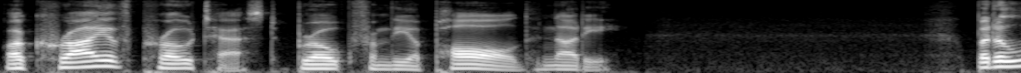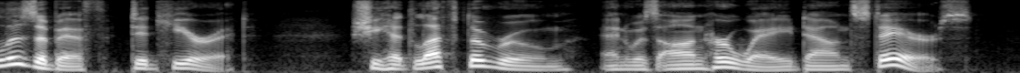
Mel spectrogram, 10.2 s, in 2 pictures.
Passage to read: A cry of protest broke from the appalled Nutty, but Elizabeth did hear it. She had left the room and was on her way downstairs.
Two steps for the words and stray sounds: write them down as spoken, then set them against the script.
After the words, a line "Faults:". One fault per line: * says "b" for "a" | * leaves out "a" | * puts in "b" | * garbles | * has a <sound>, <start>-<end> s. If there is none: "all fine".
A cry of protest broke from the appalled Nutty, but Elizabeth did hear it. She had left the room and was on her way downstairs.
Faults:
all fine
